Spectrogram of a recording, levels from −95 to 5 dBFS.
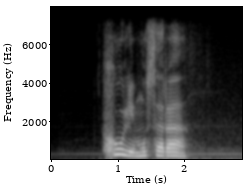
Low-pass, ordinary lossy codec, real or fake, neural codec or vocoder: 7.2 kHz; none; real; none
